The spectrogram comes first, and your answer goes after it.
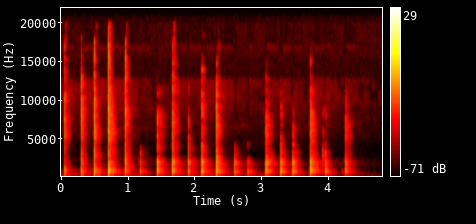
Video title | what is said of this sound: ASMR Tapping : Que Ressens-Tu ? | en tapping, avec le changement de son en fonction de l'eau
